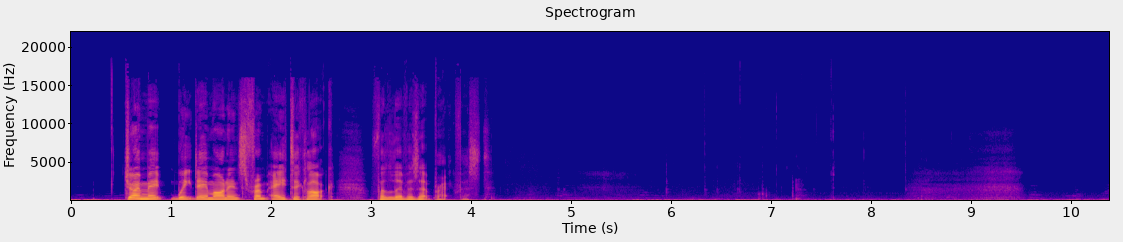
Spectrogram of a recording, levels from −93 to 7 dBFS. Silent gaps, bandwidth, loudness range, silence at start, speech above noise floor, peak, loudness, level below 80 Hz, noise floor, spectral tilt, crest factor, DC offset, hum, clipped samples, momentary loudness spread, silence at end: none; 15.5 kHz; 12 LU; 0 s; 35 dB; -6 dBFS; -23 LUFS; -48 dBFS; -59 dBFS; -6.5 dB/octave; 22 dB; under 0.1%; none; under 0.1%; 20 LU; 3.7 s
